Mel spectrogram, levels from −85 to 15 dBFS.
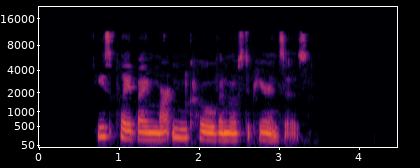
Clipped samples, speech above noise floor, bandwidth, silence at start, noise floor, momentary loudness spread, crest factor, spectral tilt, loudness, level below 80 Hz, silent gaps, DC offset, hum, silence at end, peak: under 0.1%; over 62 dB; 12 kHz; 0.75 s; under -90 dBFS; 11 LU; 14 dB; -4 dB/octave; -29 LUFS; -80 dBFS; none; under 0.1%; none; 1.15 s; -16 dBFS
